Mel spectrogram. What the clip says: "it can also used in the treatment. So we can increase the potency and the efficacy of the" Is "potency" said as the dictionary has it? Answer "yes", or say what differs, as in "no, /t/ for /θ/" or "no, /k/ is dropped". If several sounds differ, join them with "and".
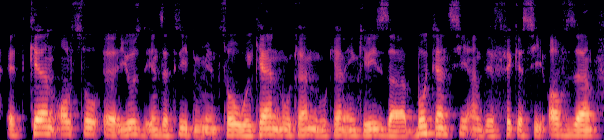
no, /b/ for /p/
